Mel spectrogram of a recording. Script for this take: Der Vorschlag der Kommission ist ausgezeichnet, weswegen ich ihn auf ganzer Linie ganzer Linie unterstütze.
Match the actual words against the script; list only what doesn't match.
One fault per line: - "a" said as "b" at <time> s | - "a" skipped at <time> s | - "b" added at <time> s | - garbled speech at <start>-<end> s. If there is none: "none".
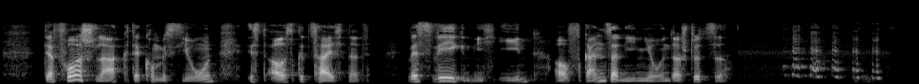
- "ganzer Linie" skipped at 6.5 s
